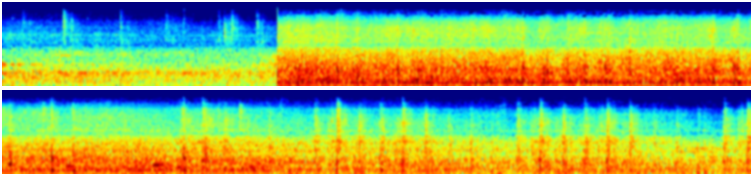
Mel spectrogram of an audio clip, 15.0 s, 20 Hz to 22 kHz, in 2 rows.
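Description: Class 185 diesel multiple unit passing close by: loud running noise with rapid wheel clicks over the rail joints. It starts abruptly about three seconds in, after quieter rail noise, and eases off slowly toward the end.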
